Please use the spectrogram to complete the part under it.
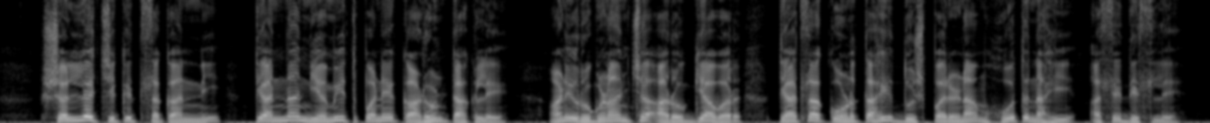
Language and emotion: Marathi, neutral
